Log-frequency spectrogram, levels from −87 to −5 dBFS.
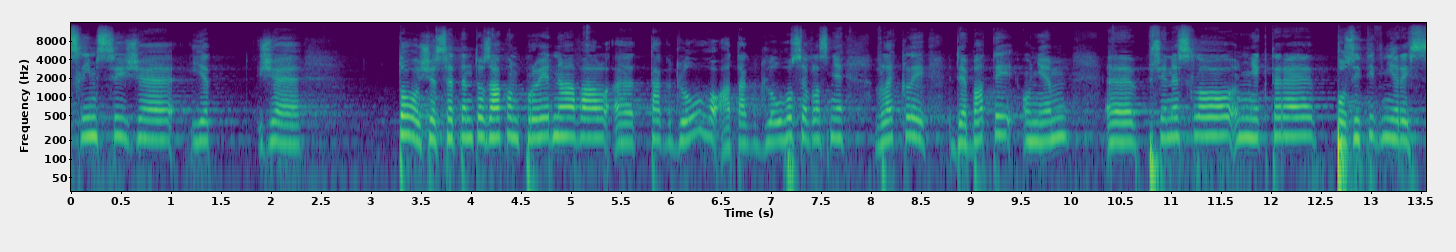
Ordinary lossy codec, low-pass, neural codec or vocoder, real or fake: AAC, 48 kbps; 14.4 kHz; none; real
